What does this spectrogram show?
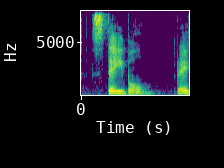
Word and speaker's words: stable: stable s의 바로 뒤에 이렇게 T가 오면 좀 세게 발음되는 경향이 있죠. 그래서 stable보다는 실제 미국식 원어 발음으로는 stable에 가깝게 발음됩니다.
